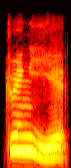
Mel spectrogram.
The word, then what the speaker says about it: Junyi: Entonces, para darle la bienvenida, mira, mi madre, con mucho cariño, dice, se pronuncia así. Junyi.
